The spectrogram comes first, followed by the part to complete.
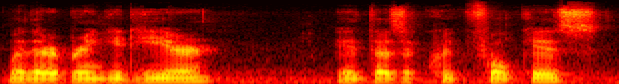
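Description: A man's voice: mid-range voice, level tone, normal speed. A man giving a casual, unscripted gadget demo indoors, thinking aloud a bit hesitantly as he goes. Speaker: gadget reviewer.

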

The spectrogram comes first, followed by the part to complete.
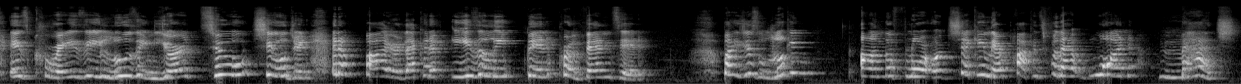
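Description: Woman performing grieving defensive mother, dramatic monologue, high voice, slow halting delivery, emotional, echoey room. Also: bright, forceful tone, full character voice. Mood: anguished. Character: grieving, defensive mother questioned by her doctor.

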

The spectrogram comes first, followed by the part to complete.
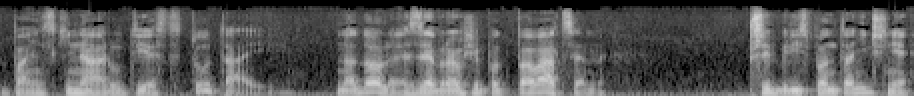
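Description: Fawning male government aide, dark mellow mid-range voice, deferential, stage drama. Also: medium pitch, moderate pace. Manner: deferential, flattering. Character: obsequious male secretary of state.

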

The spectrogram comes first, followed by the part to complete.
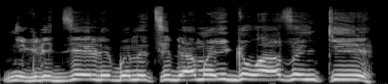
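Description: A man's voice: high-pitched, steady tone, warm tone, no echo, clean studio sound, pitched above the performer's own voice. A man voicing a furious old Cossack woman with a rattling, cracked voice, scolding her son in a radio-play style story. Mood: bitter, scolding. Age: old woman figure. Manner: scolding, wailing, drawn-out.

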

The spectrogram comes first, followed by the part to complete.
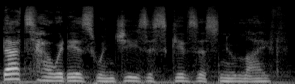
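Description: A woman's voice: sits low, a little slow, darkish tone, faint music behind. An actress playing a troubled, earnest woman telling her story of faith in a radio drama. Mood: grateful, testifying. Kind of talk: radio drama acting and first-person narration.

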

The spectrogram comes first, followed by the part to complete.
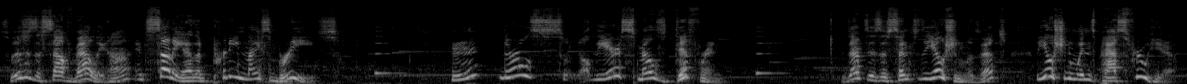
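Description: A man hosting a let's play, reading game text aloud and chatting casually while his voice is going hoarse. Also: very high-pitched, normal speed, faint music behind. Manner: reads on-screen text aloud, relaxed asides. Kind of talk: casual gameplay commentary.

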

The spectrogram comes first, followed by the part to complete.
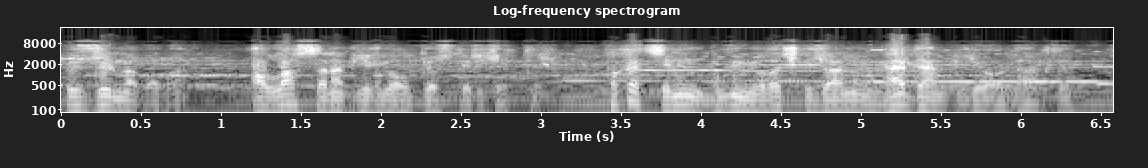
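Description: An actor playing a prophet's devoted, concerned grown son in a cartoon, earnest and caring. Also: male voice, low voice, animated, moderate pace. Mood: concerned, reassuring. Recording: dull lo-fi audio with music.

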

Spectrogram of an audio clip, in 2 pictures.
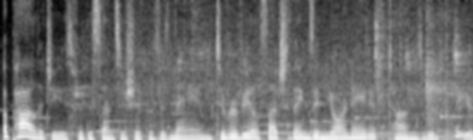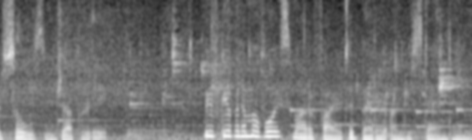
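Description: An actress playing a composed, dutiful daughter who hosts a dystopian broadcast in a formal, careful, polite way. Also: female voice, fairly low pitch, brisk, over music, natural voice. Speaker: broadcast host.

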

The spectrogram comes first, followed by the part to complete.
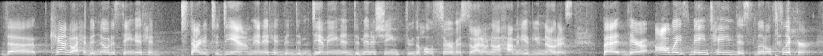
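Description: A woman's voice: mid-range voice, normal speed. A woman pastor giving an unscripted closing charge to a congregation, speaking reflectively with fillers and restarts. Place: large church sanctuary. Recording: long church reverb.

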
